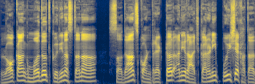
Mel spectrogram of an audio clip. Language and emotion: Goan Konkani, disgusted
